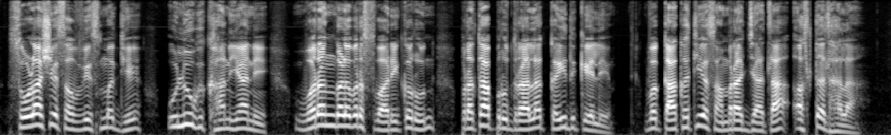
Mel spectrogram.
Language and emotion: Marathi, neutral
